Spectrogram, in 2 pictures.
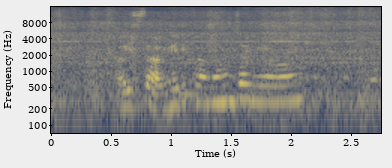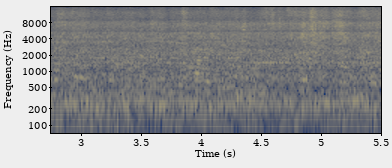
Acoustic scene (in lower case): cafe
